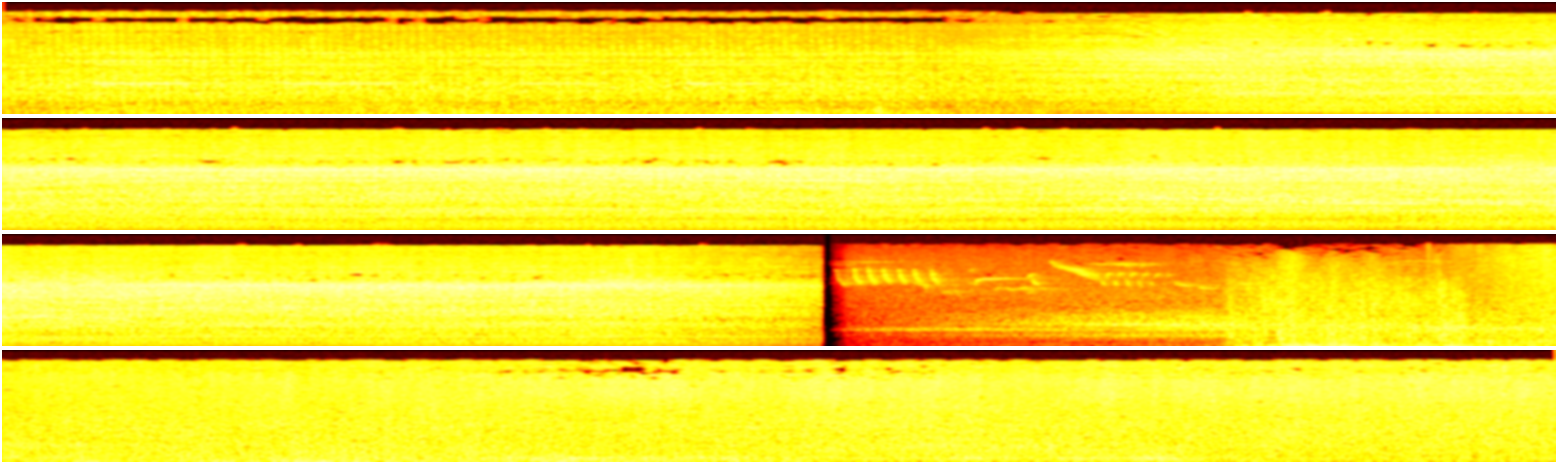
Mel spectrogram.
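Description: Miniature tractor engine running steadily, its sound getting louder and noisier about five seconds in. It cuts off abruptly about two-thirds of the way through, and a steady rushing noise with a low rumble follows.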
